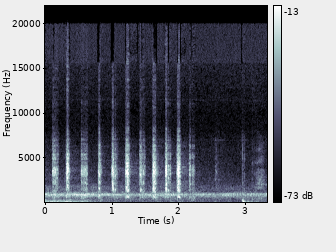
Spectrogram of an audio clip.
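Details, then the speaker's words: Toyota RAV4 around 2012, front suspension under load; rapid high squeaks about five a second from a strut mount whose inner cup has slight play, not heard with the car on the lift. Strut mount squeak. "здесь чашка стоит жестко здесь чуть-чуть плавает и это именно и является причиной скрипа"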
